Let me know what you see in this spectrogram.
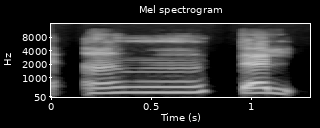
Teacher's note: नून साकिन के बाद ता आया तो यहाँ इख्फा हुआ, इख्फा हकीकी, यहाँ पे गुन्ना कामिला हुआ, सेकंड लेवल का गुन्ना।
